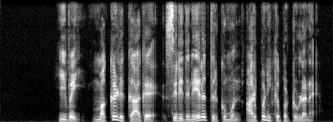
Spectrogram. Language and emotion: Tamil, neutral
